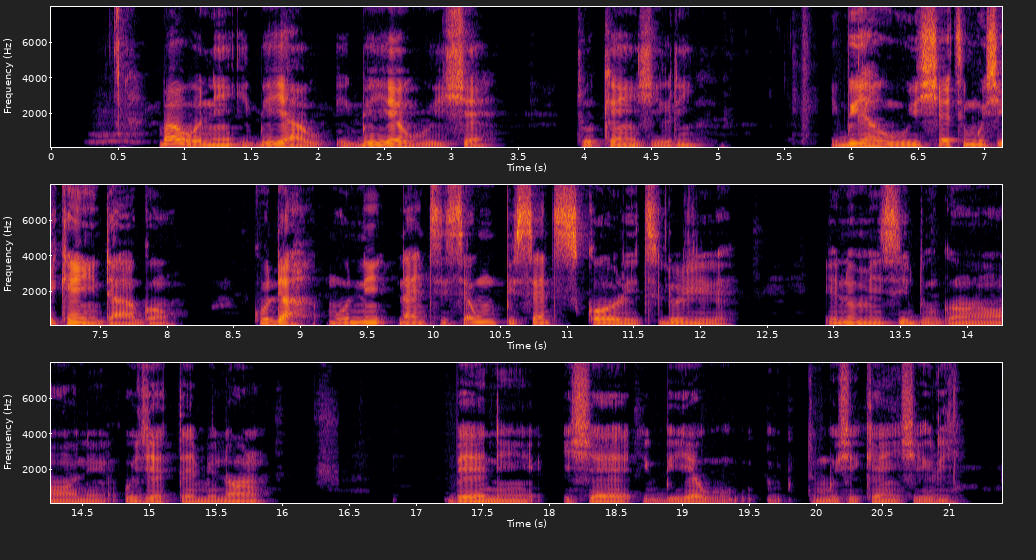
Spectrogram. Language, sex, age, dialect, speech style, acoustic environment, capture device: Yoruba, male, 25-34, Nigeria - Lagos Yoruba, happy; relaxed, nature, mobile / Linux / Chrome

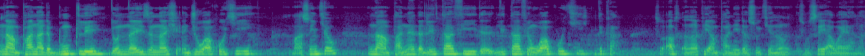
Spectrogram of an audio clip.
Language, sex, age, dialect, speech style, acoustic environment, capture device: Hausa, male, 25-34, Nigeria - Kano, happy, silence, mobile / Linux / Chrome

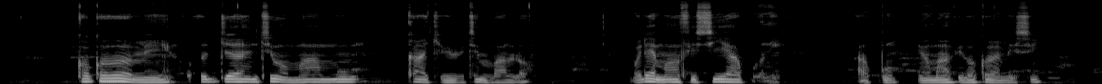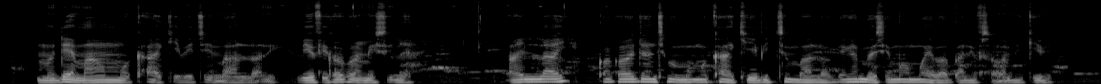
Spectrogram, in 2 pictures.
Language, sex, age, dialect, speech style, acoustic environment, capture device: Yoruba, male, 25-34, Nigeria - Ibadan, focused; relaxed; excited, silence, mobile / Linux / Chrome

